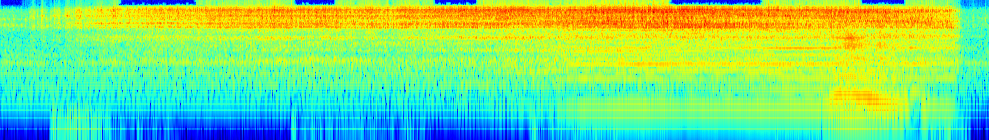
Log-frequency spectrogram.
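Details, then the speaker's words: Turning a French rolling pin on the lathe with skew and spindle gouge: steady high singing tone that swells and wavers, harmonic vibration of the thin work; spindle chatter. "you all know that sound don't you that the vibration there harmonic thing you can quickly Quil that by just putting a hand on it"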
